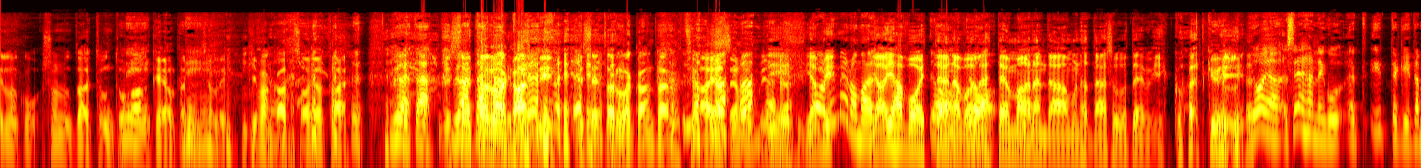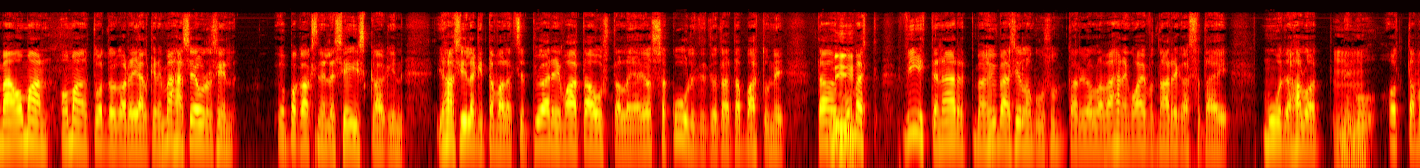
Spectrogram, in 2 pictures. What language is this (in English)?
Finnish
